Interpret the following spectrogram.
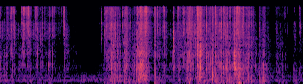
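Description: Foil trading-card pack wrapper crinkling as the pack is opened and handled, in two bouts with a short lull a little over a second in.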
